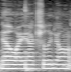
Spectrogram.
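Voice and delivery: worn-out, spent, exhausted, tired voice. Thanked for hard work on the budget and asked for more, answering exhausted. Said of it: "you sound exhausted".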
